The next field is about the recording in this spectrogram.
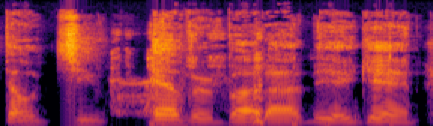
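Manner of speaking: ordinary delivery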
